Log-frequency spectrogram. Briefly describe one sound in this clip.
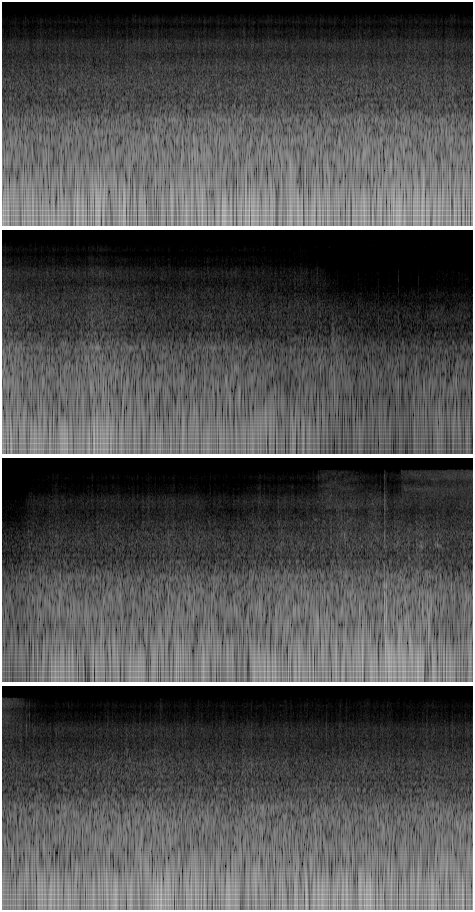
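A low, steady rumble fills a large echoing space.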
